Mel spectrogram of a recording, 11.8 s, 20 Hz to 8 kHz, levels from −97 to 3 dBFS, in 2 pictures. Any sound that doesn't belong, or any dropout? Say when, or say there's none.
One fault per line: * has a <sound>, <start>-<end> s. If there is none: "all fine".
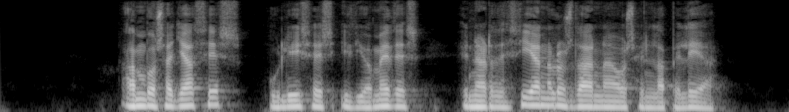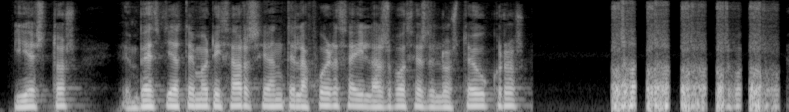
* has a laugh, 10.5-11.8 s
